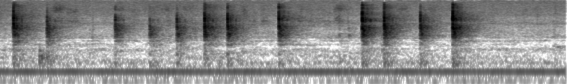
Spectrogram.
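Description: Chalk taps and clicks sharply against a blackboard.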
